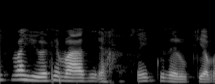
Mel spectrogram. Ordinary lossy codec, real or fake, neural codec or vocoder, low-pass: none; real; none; 5.4 kHz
